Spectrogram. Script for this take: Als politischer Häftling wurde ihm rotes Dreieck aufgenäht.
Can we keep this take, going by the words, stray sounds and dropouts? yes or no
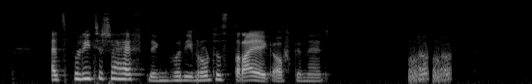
no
